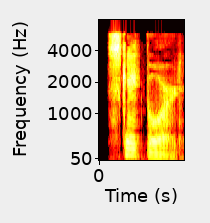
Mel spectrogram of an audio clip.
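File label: "skateboard", American English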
